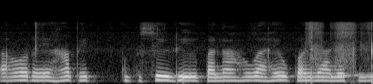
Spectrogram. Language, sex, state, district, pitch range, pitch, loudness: Hindi, female, Uttar Pradesh, Jyotiba Phule Nagar, 175-185 Hz, 180 Hz, -17 LUFS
